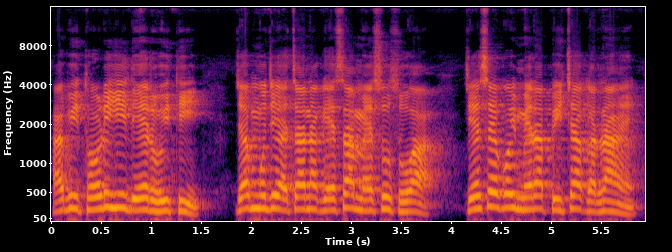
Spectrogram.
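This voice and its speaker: A man narrating a first-person story in a steady, scripted reading. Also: high-pitched, moderate pace. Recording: dull lo-fi sound.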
